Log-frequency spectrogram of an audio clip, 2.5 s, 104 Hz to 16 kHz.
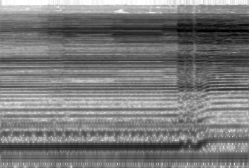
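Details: Dan Kubin Sidewinder V3R tattoo machine with rubber bands on, run at about 5–7 V before the fix: a steady high buzz suddenly jumps in speed and pitch. Inconsistent speed.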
